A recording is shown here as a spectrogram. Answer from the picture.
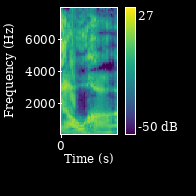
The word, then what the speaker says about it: Rauhaar: In, der Unterschied zwischen Grauhaar kurz. – Grauhaar. Ach, Rauhaar.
